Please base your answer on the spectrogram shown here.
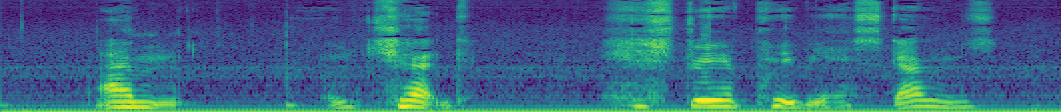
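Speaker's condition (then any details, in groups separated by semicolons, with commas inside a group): Cerebral palsy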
